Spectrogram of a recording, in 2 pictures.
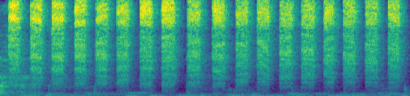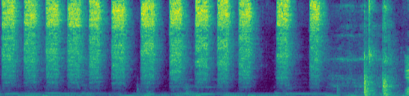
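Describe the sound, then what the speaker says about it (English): Rapid bursts of Pam aerosol cooking spray onto a cupcake tin, about twenty short hisses in a steady rhythm, close by over a low hum of background noise. "I'm gonna use Pam spray on each one here to make sure nothing's gonna stick"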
